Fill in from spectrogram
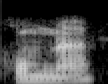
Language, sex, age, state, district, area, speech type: Bodo, male, 30-45, Assam, Chirang, urban, conversation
